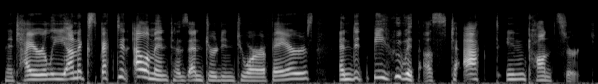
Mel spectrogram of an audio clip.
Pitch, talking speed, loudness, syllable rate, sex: 225 Hz, 170 wpm, -21 LUFS, 6.0 syllables/s, female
